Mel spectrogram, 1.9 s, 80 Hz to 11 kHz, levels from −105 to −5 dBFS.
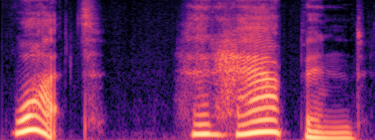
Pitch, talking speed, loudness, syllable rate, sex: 210 Hz, 95 wpm, -16 LUFS, 3.7 syllables/s, female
